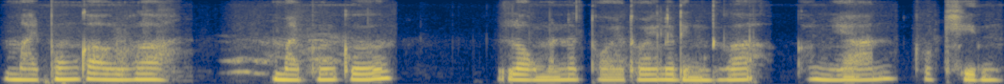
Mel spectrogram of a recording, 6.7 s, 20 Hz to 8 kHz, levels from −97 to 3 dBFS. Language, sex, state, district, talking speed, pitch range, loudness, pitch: Wancho, female, Arunachal Pradesh, Longding, 135 wpm, 185-200 Hz, -17 LUFS, 195 Hz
